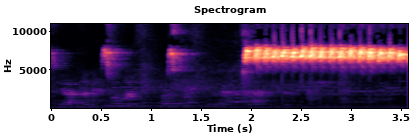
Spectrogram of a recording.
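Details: Blue-crowned hanging parrot in a tutor recording for training contest cage birds: a couple of thin high squeaks, then a loud, sustained, very high buzzy trill of rapid even pulses, with low voices faintly heard before the trill starts.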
